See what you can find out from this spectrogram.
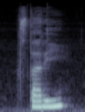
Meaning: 1. old (of an object) 2. old (of a being)
- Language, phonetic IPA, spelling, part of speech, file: Czech, [ˈstariː], starý, adjective, Cs-starý.ogg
